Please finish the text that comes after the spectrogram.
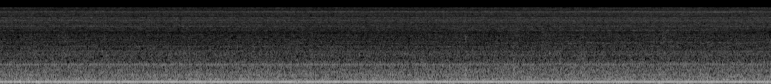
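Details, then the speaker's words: Antique Frigidaire W-5 refrigerator during charging, door open: steady hiss of gas blowing through the evaporator over constant motor hum, no liquid circulating because undercharged; possible slight belt slip suspected for a squeak. "You hear the gas blowing through the evaporator because there's no liquid circulating"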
